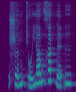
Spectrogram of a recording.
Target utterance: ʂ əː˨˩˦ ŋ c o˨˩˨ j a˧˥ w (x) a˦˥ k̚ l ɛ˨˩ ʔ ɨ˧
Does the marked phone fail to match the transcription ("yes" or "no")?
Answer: no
